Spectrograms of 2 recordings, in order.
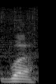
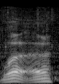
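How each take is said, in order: First: The vowel is reduced to a schwa. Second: The vowel is a full, clear vowel. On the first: "were with a schwa" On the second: "rather than were"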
